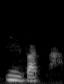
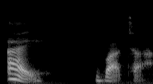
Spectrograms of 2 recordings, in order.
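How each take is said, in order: First: The name is said as one run-together word. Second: A separate 'I' sound comes before 'vata'. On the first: The speaker calls it wrong. "please don't do the mistake of saying Ivata" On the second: The speaker calls it right. "The I is the first letter of her full name, then Avatar"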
